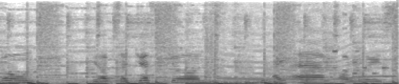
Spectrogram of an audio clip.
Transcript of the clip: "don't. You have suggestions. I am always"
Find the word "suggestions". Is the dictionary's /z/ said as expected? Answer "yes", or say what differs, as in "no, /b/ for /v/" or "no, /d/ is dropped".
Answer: no, /z/ is dropped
